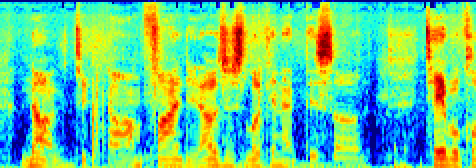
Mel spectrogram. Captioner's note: scoffs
